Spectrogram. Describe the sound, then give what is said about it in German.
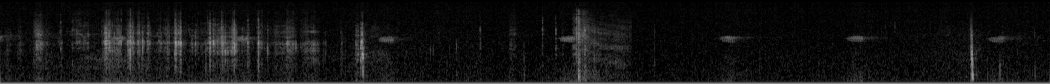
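Matches struck to light them: scratchy, rasping strikes, then a sharper scrape that fizzes into a brief flare, followed by a few small, quiet clicks. “Ach bitte ja, ich reiß so gern Streichhölzer an.”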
